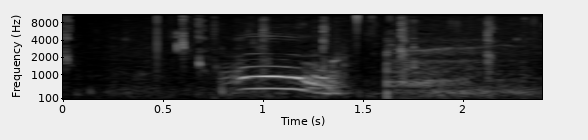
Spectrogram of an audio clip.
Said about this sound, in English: And it's not even if your mouth's open. It's just the chewing sound. Yes. I can't take the noise.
